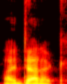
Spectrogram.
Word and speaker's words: eidetic: How do you pronounce it? Eidetic memory? Eidetic.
